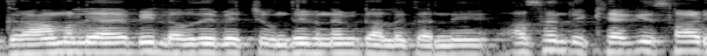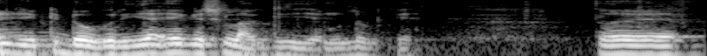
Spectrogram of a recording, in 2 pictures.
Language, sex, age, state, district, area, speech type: Dogri, male, 30-45, Jammu and Kashmir, Reasi, urban, spontaneous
